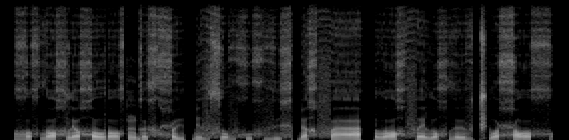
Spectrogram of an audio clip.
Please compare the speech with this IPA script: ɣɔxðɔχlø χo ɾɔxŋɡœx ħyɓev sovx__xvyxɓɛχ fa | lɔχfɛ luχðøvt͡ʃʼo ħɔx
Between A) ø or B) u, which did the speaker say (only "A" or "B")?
B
